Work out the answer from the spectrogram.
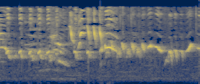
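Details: Continuous warbling from a caged White-rumped shama in lively song, a rapid chattering stream of rippling notes with a brief higher buzzy burst midway and a bright whistle near the end.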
